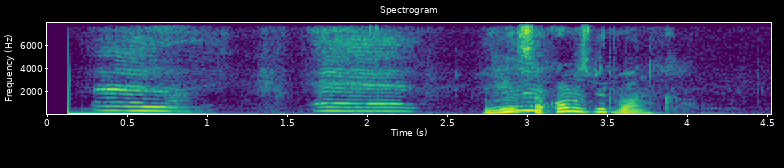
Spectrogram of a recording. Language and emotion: Russian, neutral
